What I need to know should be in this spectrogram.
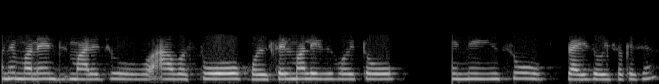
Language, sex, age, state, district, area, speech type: Gujarati, female, 18-30, Gujarat, Ahmedabad, rural, conversation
